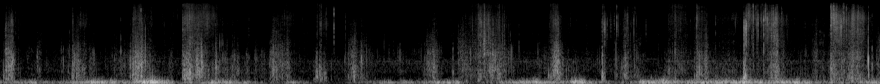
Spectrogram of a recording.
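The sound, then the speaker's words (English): Footsteps climbing up a rocky face in the desert toward Jukebox Cave, a steady series of crunching, scraping steps with gritty bursts of loose stone, moderately loud and continuous, with no talking. “start climbing up into the rocky face.”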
